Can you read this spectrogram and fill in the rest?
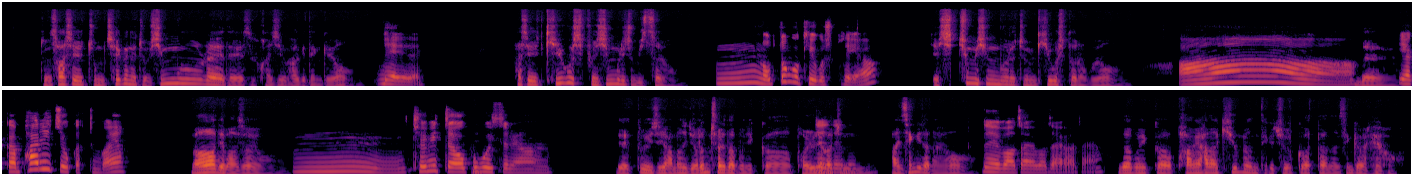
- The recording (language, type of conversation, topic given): Korean, unstructured, 취미 활동을 통해 새로운 사람들을 만난 적이 있나요?
- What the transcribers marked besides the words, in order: drawn out: "아"; unintelligible speech; other background noise; laughing while speaking: "해요"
